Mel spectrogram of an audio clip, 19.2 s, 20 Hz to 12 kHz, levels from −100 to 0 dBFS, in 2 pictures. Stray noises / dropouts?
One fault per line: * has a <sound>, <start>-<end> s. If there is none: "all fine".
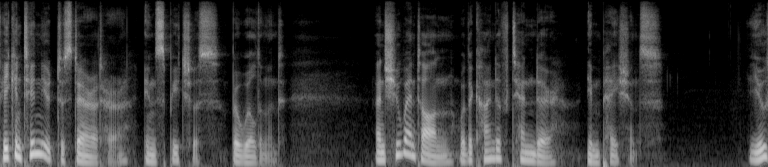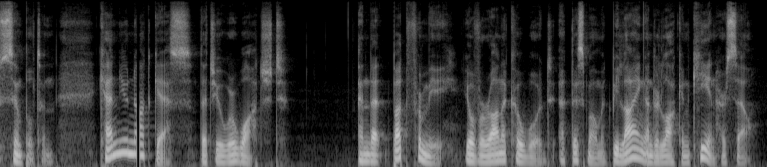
* has a dropout, 11.3-11.4 s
